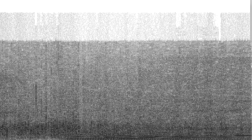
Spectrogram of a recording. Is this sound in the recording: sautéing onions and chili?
no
